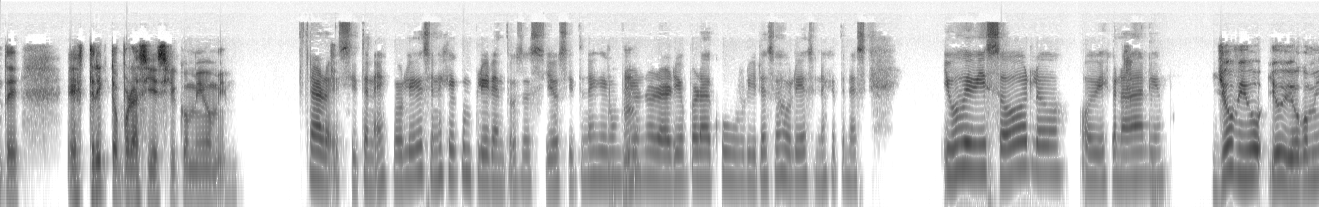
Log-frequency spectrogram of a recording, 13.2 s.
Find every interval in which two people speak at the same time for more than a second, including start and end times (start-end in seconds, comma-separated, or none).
none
